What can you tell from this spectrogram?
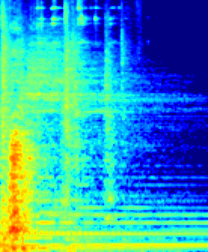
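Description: A dog lets out a single short, sharp bark at the very start, followed by a quiet steady low hum with no further barking.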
